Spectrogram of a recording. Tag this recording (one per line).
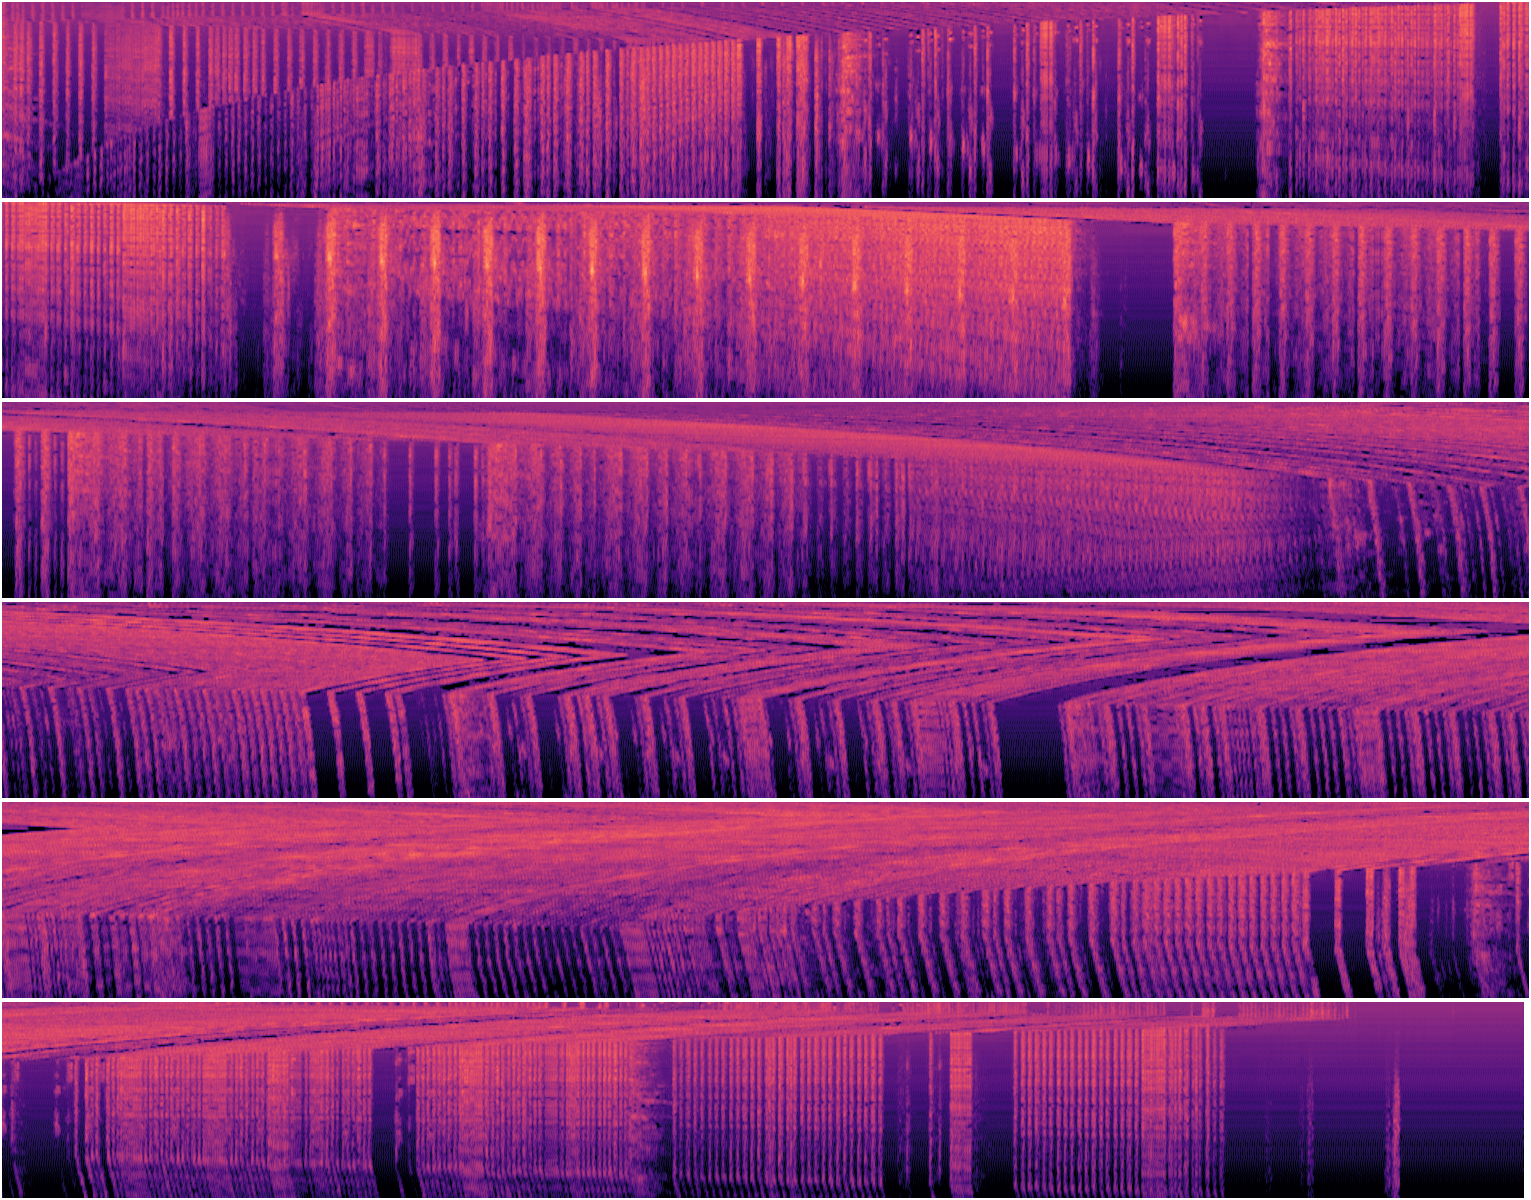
digital
electronic
freaky
glitch
lo-fi
modulation
noise
sci-fi
sound-design
strange
warp
weird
